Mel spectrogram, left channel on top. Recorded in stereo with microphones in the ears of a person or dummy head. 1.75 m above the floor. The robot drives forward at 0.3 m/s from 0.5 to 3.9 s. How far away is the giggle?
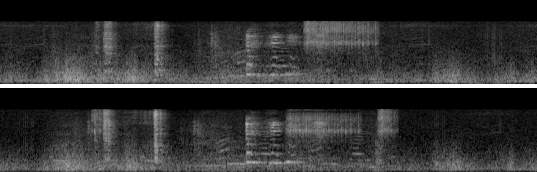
About 4 m.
